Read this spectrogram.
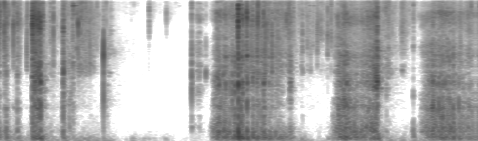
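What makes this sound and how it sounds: A utility knife blade scrapes and carves a solid, hand-sized oval bar of white soap, shaving off white curls. Bright, crunchy scraping and tearing bursts come in uneven strokes, broken by a brief silent pause before the carving resumes.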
